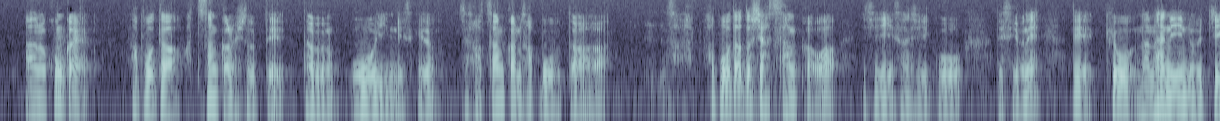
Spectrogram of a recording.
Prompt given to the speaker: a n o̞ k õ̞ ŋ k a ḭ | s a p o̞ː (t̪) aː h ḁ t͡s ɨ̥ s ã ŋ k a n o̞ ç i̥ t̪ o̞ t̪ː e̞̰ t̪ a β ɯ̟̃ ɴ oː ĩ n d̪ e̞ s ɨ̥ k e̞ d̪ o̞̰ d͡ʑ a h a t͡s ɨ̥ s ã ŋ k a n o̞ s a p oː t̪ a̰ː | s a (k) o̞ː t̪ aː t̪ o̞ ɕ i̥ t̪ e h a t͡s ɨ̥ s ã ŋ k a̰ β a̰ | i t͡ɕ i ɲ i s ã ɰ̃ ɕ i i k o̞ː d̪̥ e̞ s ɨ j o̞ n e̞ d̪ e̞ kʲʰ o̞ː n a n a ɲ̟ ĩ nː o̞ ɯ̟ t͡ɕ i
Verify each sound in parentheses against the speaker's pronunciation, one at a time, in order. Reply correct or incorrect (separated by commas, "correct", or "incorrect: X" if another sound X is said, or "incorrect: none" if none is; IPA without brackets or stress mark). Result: correct, incorrect: p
